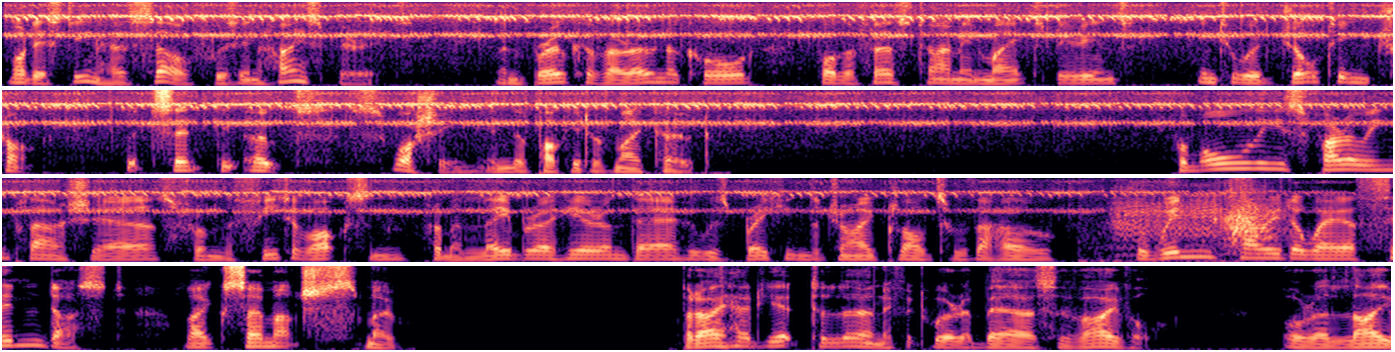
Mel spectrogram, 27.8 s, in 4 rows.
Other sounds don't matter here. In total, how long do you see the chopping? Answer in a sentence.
You can't hear the chopping here.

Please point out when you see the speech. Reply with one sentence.
The speech can be heard from 0.0 to 10.6 s, from 12.8 to 22.9 s, from 24.2 to 26.6 s and from 27.2 to 27.7 s.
